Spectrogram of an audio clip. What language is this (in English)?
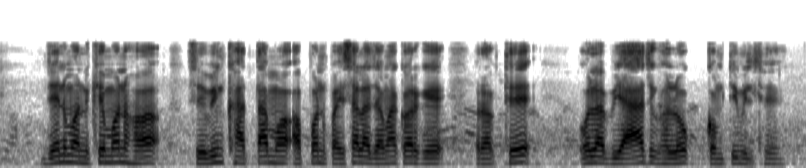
Chhattisgarhi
